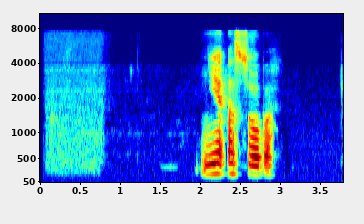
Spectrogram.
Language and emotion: Russian, neutral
